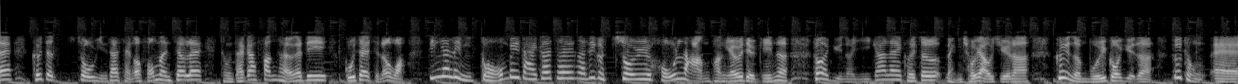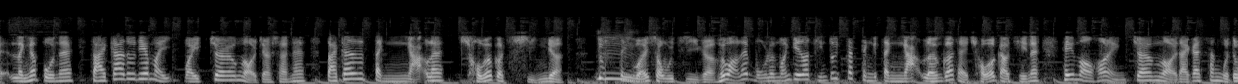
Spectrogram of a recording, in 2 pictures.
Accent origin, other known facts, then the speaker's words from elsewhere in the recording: Hong Kong; 我哋真係土生土長嘅港人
